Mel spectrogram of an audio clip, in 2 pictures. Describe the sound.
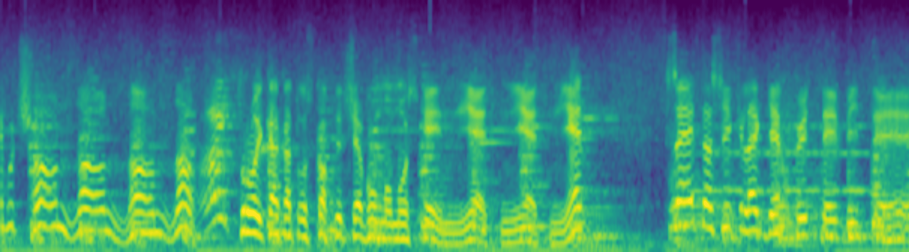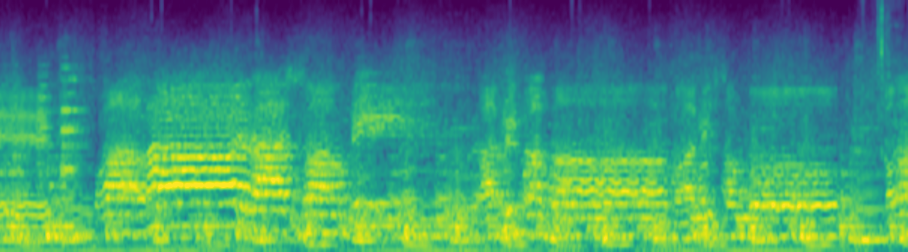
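An old samba song recording: sung voices carry a lively melody over dense instrumental backing, staying loud and steady apart from a brief drop midway.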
